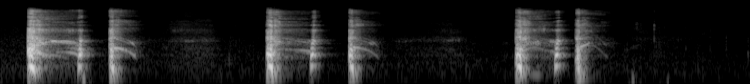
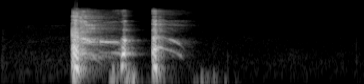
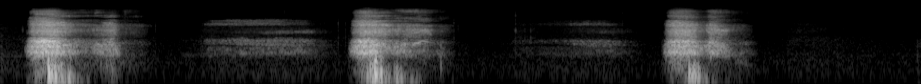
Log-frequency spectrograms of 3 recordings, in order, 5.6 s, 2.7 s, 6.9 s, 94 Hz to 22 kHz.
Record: {"three_cough_length": "5.6 s", "three_cough_amplitude": 24378, "three_cough_signal_mean_std_ratio": 0.24, "cough_length": "2.7 s", "cough_amplitude": 29280, "cough_signal_mean_std_ratio": 0.26, "exhalation_length": "6.9 s", "exhalation_amplitude": 14123, "exhalation_signal_mean_std_ratio": 0.31, "survey_phase": "beta (2021-08-13 to 2022-03-07)", "age": "45-64", "gender": "Female", "wearing_mask": "No", "symptom_none": true, "smoker_status": "Never smoked", "respiratory_condition_asthma": false, "respiratory_condition_other": false, "recruitment_source": "REACT", "submission_delay": "3 days", "covid_test_result": "Negative", "covid_test_method": "RT-qPCR"}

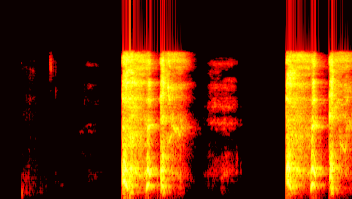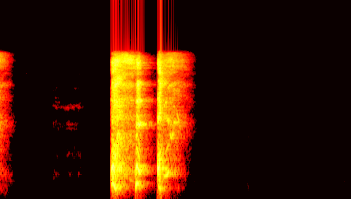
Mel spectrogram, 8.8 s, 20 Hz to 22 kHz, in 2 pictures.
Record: {"three_cough_length": "8.8 s", "three_cough_amplitude": 29201, "three_cough_signal_mean_std_ratio": 0.32, "survey_phase": "beta (2021-08-13 to 2022-03-07)", "age": "65+", "gender": "Female", "wearing_mask": "No", "symptom_none": true, "smoker_status": "Ex-smoker", "respiratory_condition_asthma": false, "respiratory_condition_other": false, "recruitment_source": "REACT", "submission_delay": "2 days", "covid_test_result": "Negative", "covid_test_method": "RT-qPCR", "influenza_a_test_result": "Negative", "influenza_b_test_result": "Negative"}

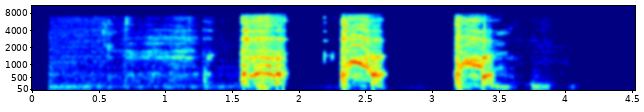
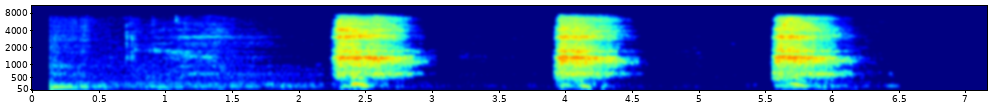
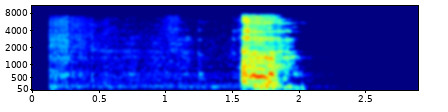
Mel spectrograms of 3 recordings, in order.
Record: {"three_cough_length": "4.5 s", "three_cough_amplitude": 30270, "three_cough_signal_mean_std_ratio": 0.38, "exhalation_length": "7.2 s", "exhalation_amplitude": 31693, "exhalation_signal_mean_std_ratio": 0.35, "cough_length": "2.9 s", "cough_amplitude": 28809, "cough_signal_mean_std_ratio": 0.26, "survey_phase": "beta (2021-08-13 to 2022-03-07)", "age": "45-64", "gender": "Female", "wearing_mask": "No", "symptom_none": true, "smoker_status": "Never smoked", "respiratory_condition_asthma": false, "respiratory_condition_other": false, "recruitment_source": "REACT", "submission_delay": "2 days", "covid_test_result": "Negative", "covid_test_method": "RT-qPCR"}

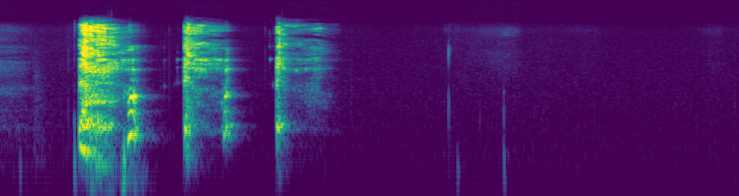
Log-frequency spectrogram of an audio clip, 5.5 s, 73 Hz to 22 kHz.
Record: {"three_cough_length": "5.5 s", "three_cough_amplitude": 21730, "three_cough_signal_mean_std_ratio": 0.25, "survey_phase": "alpha (2021-03-01 to 2021-08-12)", "age": "45-64", "gender": "Female", "wearing_mask": "No", "symptom_change_to_sense_of_smell_or_taste": true, "symptom_loss_of_taste": true, "smoker_status": "Never smoked", "respiratory_condition_asthma": false, "respiratory_condition_other": false, "recruitment_source": "Test and Trace", "submission_delay": "2 days", "covid_test_result": "Positive", "covid_test_method": "RT-qPCR"}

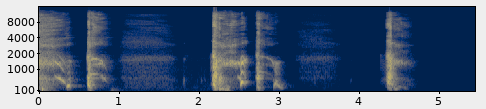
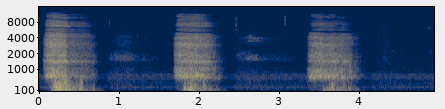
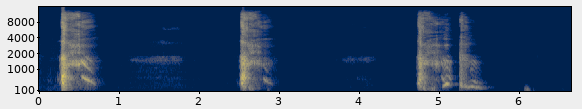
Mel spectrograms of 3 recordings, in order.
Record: {"cough_length": "5.5 s", "cough_amplitude": 32768, "cough_signal_mean_std_ratio": 0.32, "exhalation_length": "4.9 s", "exhalation_amplitude": 13011, "exhalation_signal_mean_std_ratio": 0.42, "three_cough_length": "6.7 s", "three_cough_amplitude": 32768, "three_cough_signal_mean_std_ratio": 0.22, "survey_phase": "alpha (2021-03-01 to 2021-08-12)", "age": "18-44", "gender": "Female", "wearing_mask": "No", "symptom_cough_any": true, "symptom_abdominal_pain": true, "symptom_headache": true, "symptom_onset": "3 days", "smoker_status": "Ex-smoker", "respiratory_condition_asthma": false, "respiratory_condition_other": false, "recruitment_source": "Test and Trace", "submission_delay": "2 days", "covid_test_result": "Positive", "covid_test_method": "RT-qPCR", "covid_ct_value": 15.2, "covid_ct_gene": "ORF1ab gene", "covid_ct_mean": 15.3, "covid_viral_load": "9700000 copies/ml", "covid_viral_load_category": "High viral load (>1M copies/ml)"}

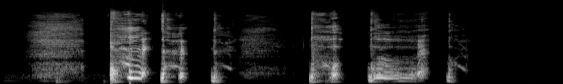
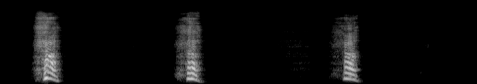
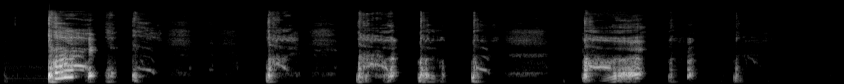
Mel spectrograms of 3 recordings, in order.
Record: {"cough_length": "5.6 s", "cough_amplitude": 29204, "cough_signal_mean_std_ratio": 0.37, "exhalation_length": "4.8 s", "exhalation_amplitude": 26584, "exhalation_signal_mean_std_ratio": 0.23, "three_cough_length": "8.4 s", "three_cough_amplitude": 28479, "three_cough_signal_mean_std_ratio": 0.32, "survey_phase": "beta (2021-08-13 to 2022-03-07)", "age": "65+", "gender": "Female", "wearing_mask": "No", "symptom_none": true, "smoker_status": "Never smoked", "respiratory_condition_asthma": false, "respiratory_condition_other": false, "recruitment_source": "REACT", "submission_delay": "3 days", "covid_test_result": "Negative", "covid_test_method": "RT-qPCR"}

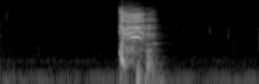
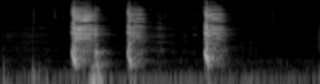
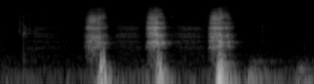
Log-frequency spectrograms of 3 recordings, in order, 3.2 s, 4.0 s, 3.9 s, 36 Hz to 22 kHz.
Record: {"cough_length": "3.2 s", "cough_amplitude": 11422, "cough_signal_mean_std_ratio": 0.28, "three_cough_length": "4.0 s", "three_cough_amplitude": 9337, "three_cough_signal_mean_std_ratio": 0.33, "exhalation_length": "3.9 s", "exhalation_amplitude": 3529, "exhalation_signal_mean_std_ratio": 0.35, "survey_phase": "beta (2021-08-13 to 2022-03-07)", "age": "65+", "gender": "Male", "wearing_mask": "No", "symptom_none": true, "smoker_status": "Ex-smoker", "respiratory_condition_asthma": false, "respiratory_condition_other": false, "recruitment_source": "REACT", "submission_delay": "2 days", "covid_test_result": "Negative", "covid_test_method": "RT-qPCR", "influenza_a_test_result": "Negative", "influenza_b_test_result": "Negative"}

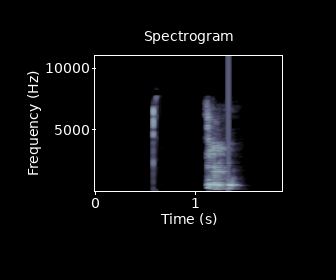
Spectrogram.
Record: {"exhalation_length": "1.9 s", "exhalation_amplitude": 27525, "exhalation_signal_mean_std_ratio": 0.33, "survey_phase": "beta (2021-08-13 to 2022-03-07)", "age": "45-64", "gender": "Female", "wearing_mask": "No", "symptom_cough_any": true, "smoker_status": "Never smoked", "respiratory_condition_asthma": false, "respiratory_condition_other": false, "recruitment_source": "Test and Trace", "submission_delay": "2 days", "covid_test_result": "Positive", "covid_test_method": "RT-qPCR", "covid_ct_value": 20.0, "covid_ct_gene": "ORF1ab gene", "covid_ct_mean": 20.2, "covid_viral_load": "230000 copies/ml", "covid_viral_load_category": "Low viral load (10K-1M copies/ml)"}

